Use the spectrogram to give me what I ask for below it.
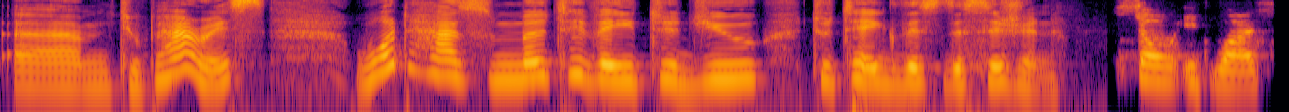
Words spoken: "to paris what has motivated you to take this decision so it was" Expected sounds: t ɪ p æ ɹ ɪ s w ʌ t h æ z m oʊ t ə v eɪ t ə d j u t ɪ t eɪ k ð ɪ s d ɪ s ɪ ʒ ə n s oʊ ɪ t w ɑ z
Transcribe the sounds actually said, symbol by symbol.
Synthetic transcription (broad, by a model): t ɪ p æ ɹ ɪ s w ʌ t h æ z m oʊ t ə v eɪ t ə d j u t ɪ t eɪ k ð ɪ s d ɪ s ɪ ʒ ə n s oʊ ɪ t w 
